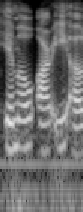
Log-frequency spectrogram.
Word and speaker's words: Moreo: That's Moreo, like Oreo cookies with an M.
